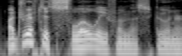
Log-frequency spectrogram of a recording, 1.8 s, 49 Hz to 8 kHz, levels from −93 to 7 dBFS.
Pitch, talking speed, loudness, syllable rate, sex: 105 Hz, 195 wpm, -17 LUFS, 5.2 syllables/s, male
